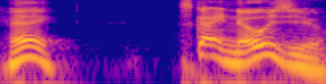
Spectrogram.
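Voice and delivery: acted, high-pitched, called-out shout. Retelling a buddy calling over during softball warm-up: imitating a friend shouting. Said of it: "my buddy shouts over to me".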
